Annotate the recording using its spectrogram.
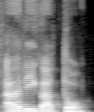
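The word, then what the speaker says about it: ありがとう: It's arigato just to say thank you. It is arid. Yes. Arato.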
